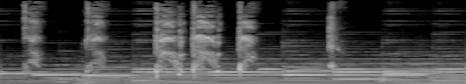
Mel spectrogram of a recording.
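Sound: person coughing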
